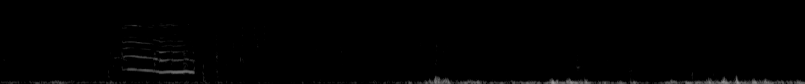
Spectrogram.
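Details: Black-and-white stray cat, startled after being briefly petted, meows toward the camera: a single wavering, slightly falling meow under a second long, then soft low thumps and handling noises indoors.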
